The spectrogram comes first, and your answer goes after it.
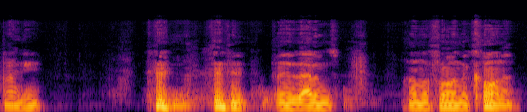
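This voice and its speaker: An actor playing a rough, cocky henchman with slangy, excitable tough-guy talk in a 1930s radio drama. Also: lowish voice, takes it slowly. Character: rough, cocky crook henchman who panics easily.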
